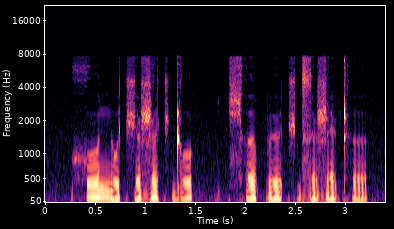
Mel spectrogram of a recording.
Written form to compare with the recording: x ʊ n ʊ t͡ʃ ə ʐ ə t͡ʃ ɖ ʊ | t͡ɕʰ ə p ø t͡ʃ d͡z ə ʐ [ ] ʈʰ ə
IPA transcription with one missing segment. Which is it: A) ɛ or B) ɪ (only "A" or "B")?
A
